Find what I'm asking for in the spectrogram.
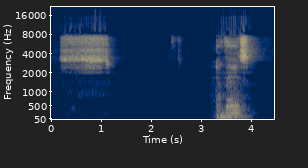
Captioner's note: light whistling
